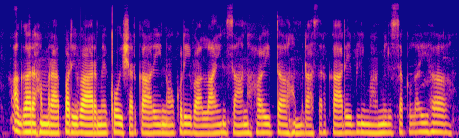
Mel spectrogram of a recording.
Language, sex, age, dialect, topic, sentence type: Magahi, female, 60-100, Western, agriculture, question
